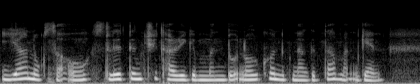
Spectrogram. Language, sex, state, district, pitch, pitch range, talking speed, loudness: Garo, female, Meghalaya, West Garo Hills, 220 Hz, 205-240 Hz, 115 wpm, -15 LUFS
